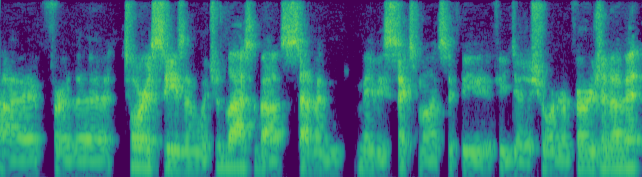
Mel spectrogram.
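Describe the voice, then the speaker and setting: Speaking with an American accent, a man keeps his medium-pitched voice monotone and flat. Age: 30s. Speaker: app developer and online course founder. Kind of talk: interview. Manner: halting, many fillers and repeats.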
